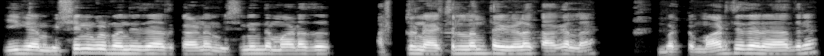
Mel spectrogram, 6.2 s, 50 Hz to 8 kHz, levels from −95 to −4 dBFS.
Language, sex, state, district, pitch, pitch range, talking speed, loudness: Kannada, male, Karnataka, Bellary, 150 Hz, 145-155 Hz, 155 wpm, -16 LUFS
